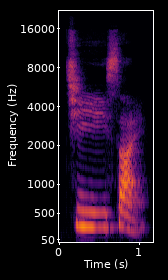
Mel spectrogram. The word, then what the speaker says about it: 小さい: So when there is another E, just the vowel E, you still pronounce it like as if it's a part of chi. So not chi, chi sai.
